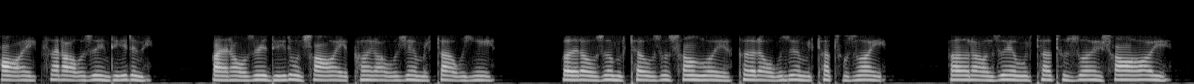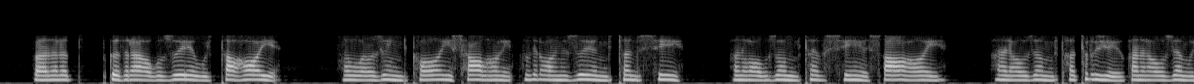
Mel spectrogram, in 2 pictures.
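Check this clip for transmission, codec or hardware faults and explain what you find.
No transmission, codec or hardware faults can be heard in the clip. The speech has been through a call path that works normally, and nothing is heard above 4 kHz, a narrowband limit that fits a G.711 mu-law link at 64 kbps.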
